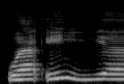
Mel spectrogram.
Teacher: Lembut ya akhirannya. Jadi jangan di yai, jangan ditekan, tapi lembut.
